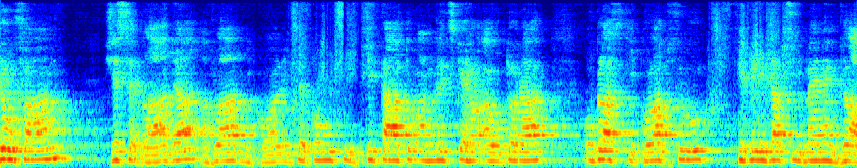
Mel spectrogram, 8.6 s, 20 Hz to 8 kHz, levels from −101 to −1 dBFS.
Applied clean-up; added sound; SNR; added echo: neural separator model SepFormer DNS4.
